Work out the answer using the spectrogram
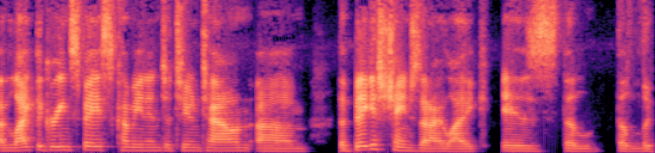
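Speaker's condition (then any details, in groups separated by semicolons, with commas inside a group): No condition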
